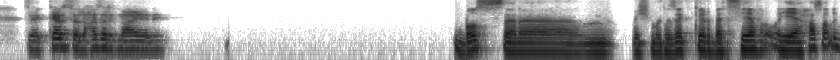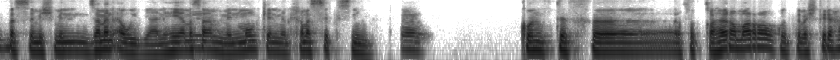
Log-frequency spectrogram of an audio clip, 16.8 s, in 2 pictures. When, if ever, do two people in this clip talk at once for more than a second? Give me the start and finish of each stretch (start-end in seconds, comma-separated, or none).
none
